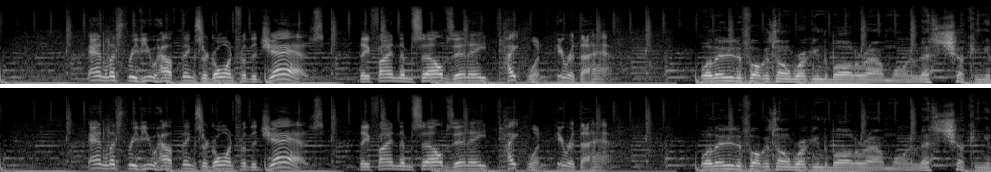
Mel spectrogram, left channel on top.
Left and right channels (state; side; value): quieter; right; 3.6 dB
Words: And let's review how things are going for the Jazz. They find themselves in a tight one here at the half. Well, they need to focus on working the ball around more, less chucking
